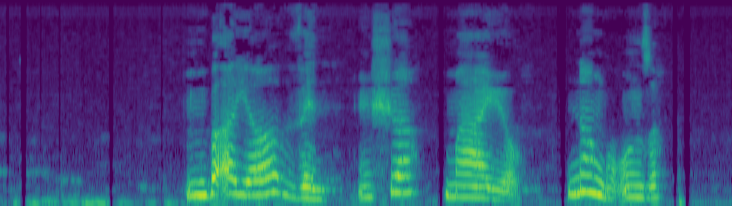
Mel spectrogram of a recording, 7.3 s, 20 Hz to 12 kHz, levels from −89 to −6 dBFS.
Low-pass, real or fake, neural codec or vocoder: 10.8 kHz; fake; vocoder, 48 kHz, 128 mel bands, Vocos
